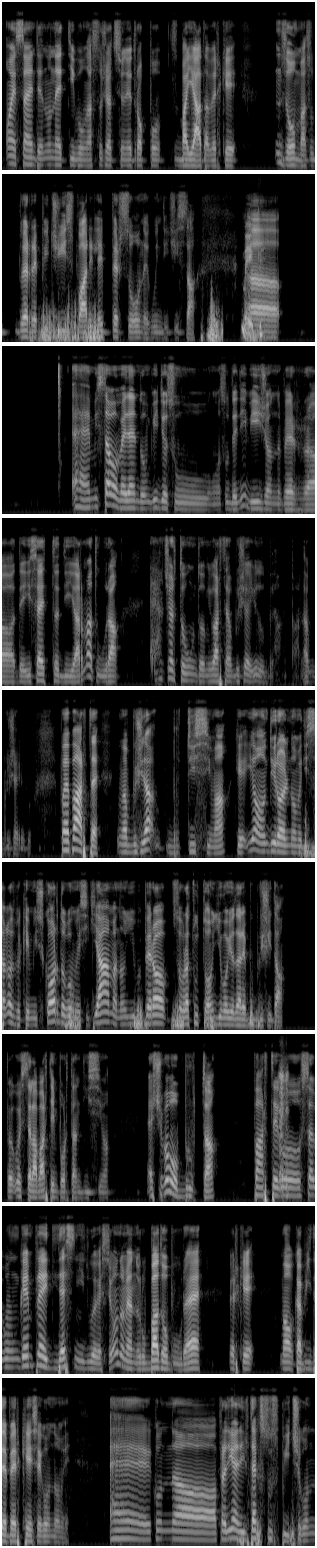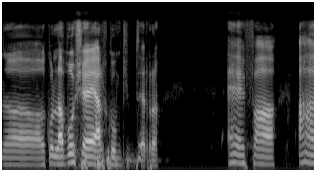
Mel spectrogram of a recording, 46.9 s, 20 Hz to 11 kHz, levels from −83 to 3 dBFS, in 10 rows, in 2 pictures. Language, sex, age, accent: Italian, male, 20-39, native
